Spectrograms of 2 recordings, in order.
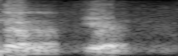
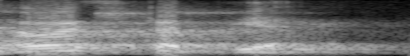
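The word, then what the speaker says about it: अवष्टभ्य: Avashtabhya. Both S and T has to be pronounced as Avashtabhya.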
